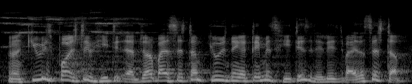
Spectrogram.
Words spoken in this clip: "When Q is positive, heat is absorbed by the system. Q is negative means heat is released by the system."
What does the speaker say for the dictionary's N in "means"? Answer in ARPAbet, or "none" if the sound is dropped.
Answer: none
